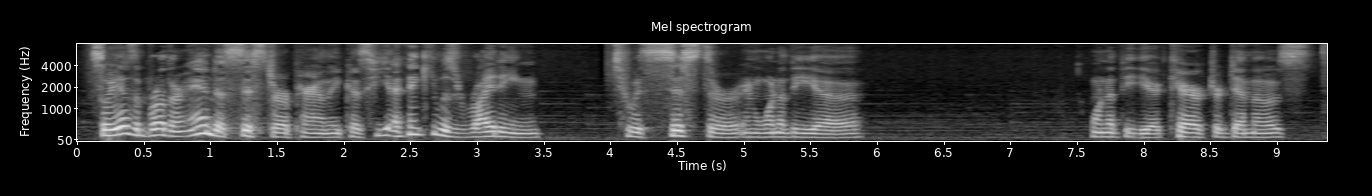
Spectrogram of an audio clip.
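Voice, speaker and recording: A man's voice: medium pitch, moderate pace, warm tone, faint music behind. A man giving casual let's play commentary with dry, teasing asides.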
